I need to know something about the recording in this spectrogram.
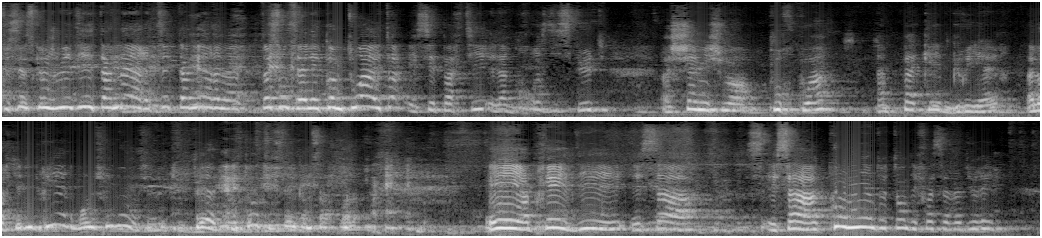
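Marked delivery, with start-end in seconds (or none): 0.0-4.0 high, loud, angry voice. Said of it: "Elle, elle répond".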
